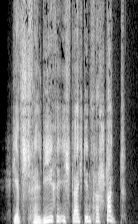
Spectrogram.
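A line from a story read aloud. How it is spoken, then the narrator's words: Exclaimed. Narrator (German): rief Tante Tinne aus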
